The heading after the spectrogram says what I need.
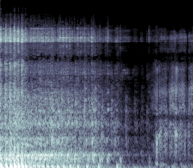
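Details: Old mower's original single-cylinder engine on first try after sitting unused, spark plug not cleaned, little very black oil, air filter off with starter spray. Quick sharp low pops, about four a second, fading within two seconds as it catches, then dies.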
